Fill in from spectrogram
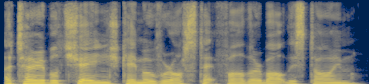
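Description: A man reading a classic detective story aloud in a measured, unhurried narration. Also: mid-range voice, steady tone, smooth.

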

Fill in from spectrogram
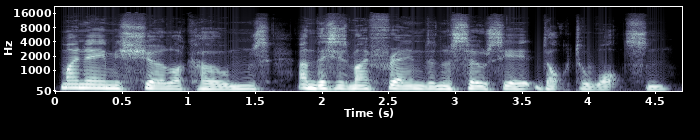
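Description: Man voicing a chill detective in an audiobook, soft and reassuring. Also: mid-range voice, normal speed, natural voice. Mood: calm. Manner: calm and soothing. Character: calm, composed older male detective.

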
